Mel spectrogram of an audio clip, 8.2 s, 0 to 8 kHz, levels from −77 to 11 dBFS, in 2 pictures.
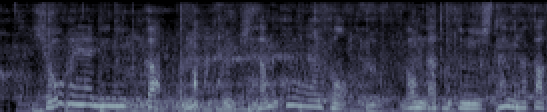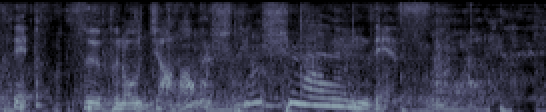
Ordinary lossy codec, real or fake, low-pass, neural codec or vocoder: none; fake; 7.2 kHz; codec, 16 kHz, 4.8 kbps, FACodec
